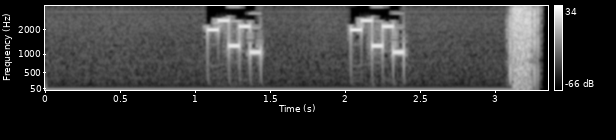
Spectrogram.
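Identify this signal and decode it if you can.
Five-tone selective call (ZVEI), heard as quick runs of five tones, tones of about 70 ms. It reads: 88391 88391
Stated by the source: Signal received via SDR, ZVEI five-tone.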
